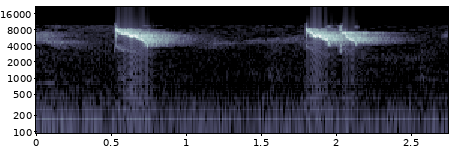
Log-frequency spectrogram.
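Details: Pet Javan oriental white-eye, hand-raised and kept caged, giving two bright, very high notes that slide downward and trail off, about a second apart, over a quiet background.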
